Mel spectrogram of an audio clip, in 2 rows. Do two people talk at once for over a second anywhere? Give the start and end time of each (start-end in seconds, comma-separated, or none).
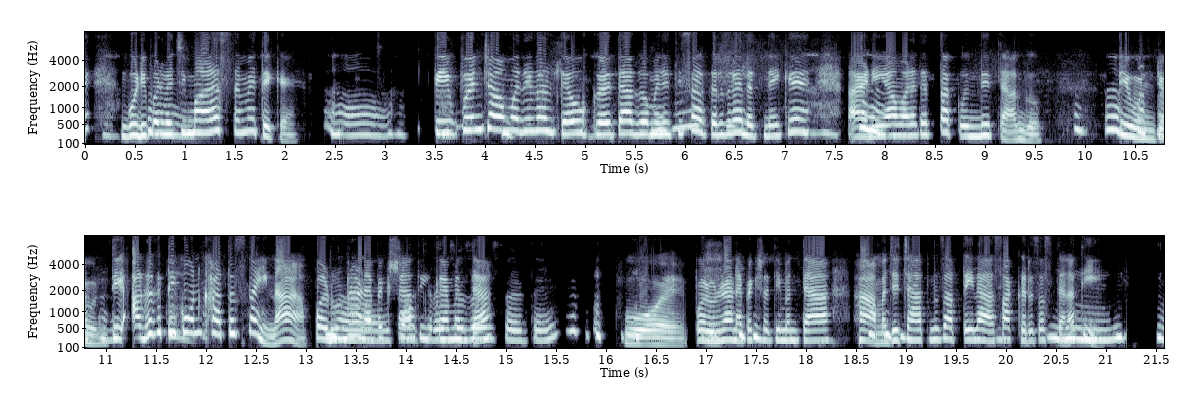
13.3-14.8, 19.7-20.9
